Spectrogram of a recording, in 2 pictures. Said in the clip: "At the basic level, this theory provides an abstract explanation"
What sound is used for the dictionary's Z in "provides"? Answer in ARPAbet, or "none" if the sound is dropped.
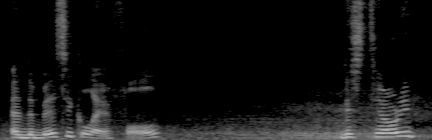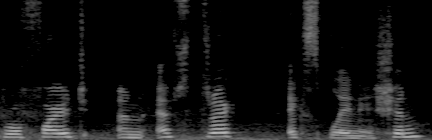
none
